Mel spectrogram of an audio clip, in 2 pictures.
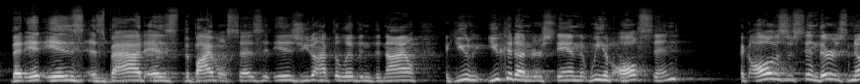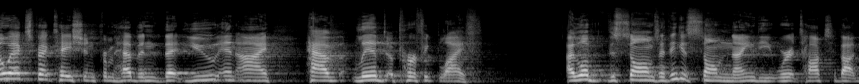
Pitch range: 145-185 Hz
